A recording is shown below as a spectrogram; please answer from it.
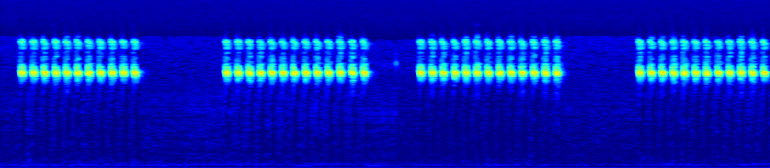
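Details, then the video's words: Large spotted cricket calling: bursts of about twelve quick, evenly spaced pulsed chirps at a high, clear pitch with a fainter overtone above, each burst just over a second long, separated by brief silences, against a faint low hum. "큰알락귀뚜라미, 여러번 듣기, 곤충소리"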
